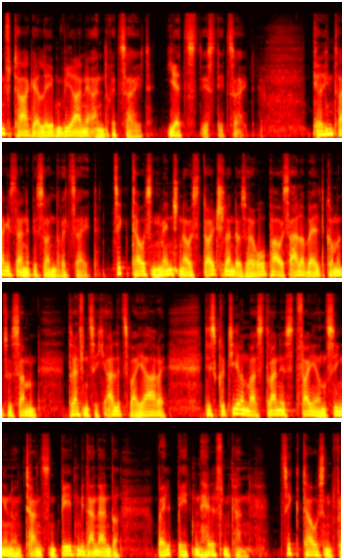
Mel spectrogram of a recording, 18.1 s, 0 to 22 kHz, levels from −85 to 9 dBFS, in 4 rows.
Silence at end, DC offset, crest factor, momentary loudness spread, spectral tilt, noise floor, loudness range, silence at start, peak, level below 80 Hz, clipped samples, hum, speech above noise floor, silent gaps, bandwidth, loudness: 0 s; under 0.1%; 14 dB; 11 LU; -6 dB/octave; -40 dBFS; 4 LU; 0 s; 0 dBFS; -30 dBFS; under 0.1%; none; 25 dB; none; 16 kHz; -16 LUFS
